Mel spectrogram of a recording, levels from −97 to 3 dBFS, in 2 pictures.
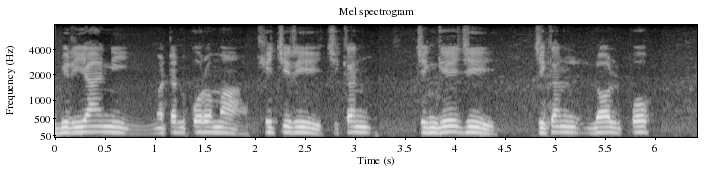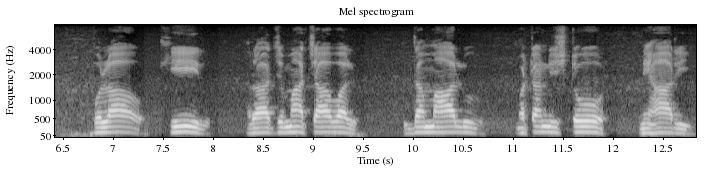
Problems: constant background noise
